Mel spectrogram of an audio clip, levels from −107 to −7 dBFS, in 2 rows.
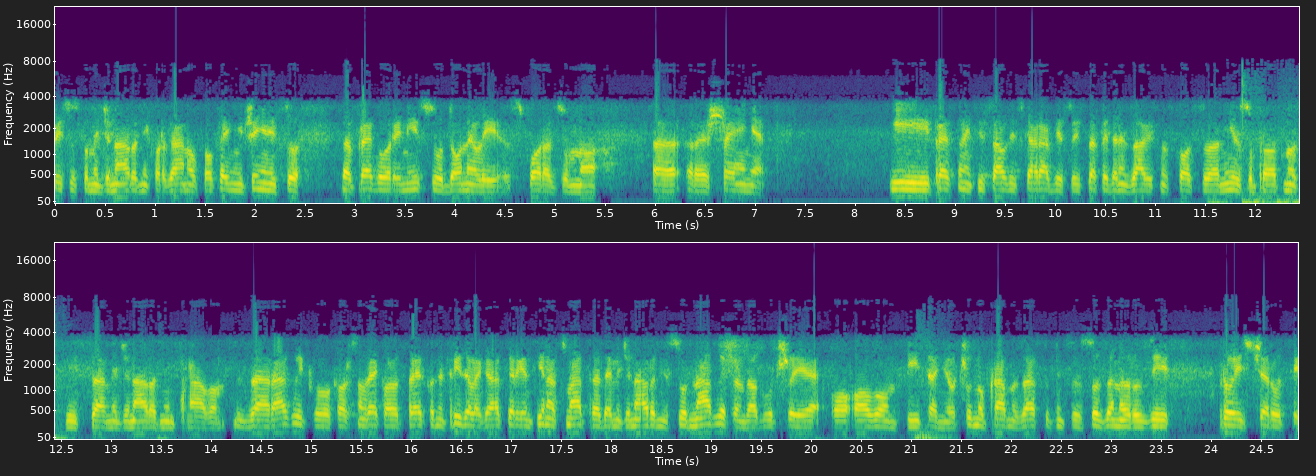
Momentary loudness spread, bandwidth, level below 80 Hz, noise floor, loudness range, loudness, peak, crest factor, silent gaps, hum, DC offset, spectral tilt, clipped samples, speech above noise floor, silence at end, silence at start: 6 LU; 8 kHz; -46 dBFS; -44 dBFS; 1 LU; -14 LUFS; 0 dBFS; 14 dB; none; none; under 0.1%; -5.5 dB/octave; under 0.1%; 29 dB; 0 s; 0 s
